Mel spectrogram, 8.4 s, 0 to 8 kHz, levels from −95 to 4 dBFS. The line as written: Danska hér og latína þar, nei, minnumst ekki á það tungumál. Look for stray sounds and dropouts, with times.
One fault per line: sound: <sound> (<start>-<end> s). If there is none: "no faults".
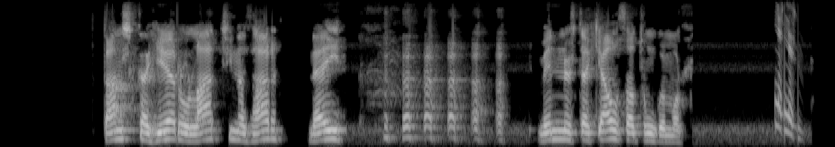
sound: laugh (3.6-5.1 s)
sound: chirp (7.8-8.1 s)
